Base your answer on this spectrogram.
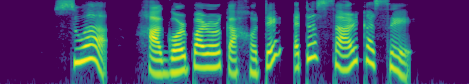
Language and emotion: Assamese, surprised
